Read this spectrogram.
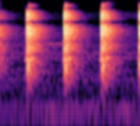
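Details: Focused (not radial) shockwave therapy platform for sports injury and post-surgical rehabilitation, demonstrated at adjustable depth level: sharp, crisp snapping clicks at a steady pace, about two a second, over a faint hum as the focused applicator fires.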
